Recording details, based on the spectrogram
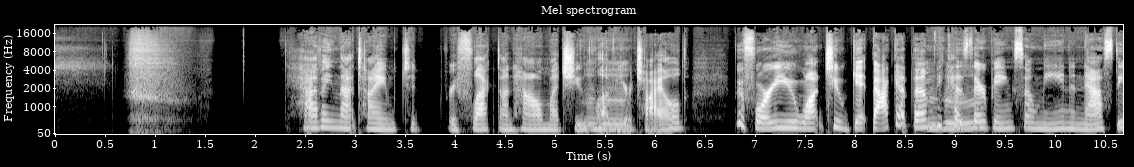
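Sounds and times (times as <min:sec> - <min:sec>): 
deep breath drawn in and let out in a loud breathy sigh: 0:00.0 - 0:01.6, 0:06.4 - 0:06.8
speech: 0:02.5 - 0:10.6.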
